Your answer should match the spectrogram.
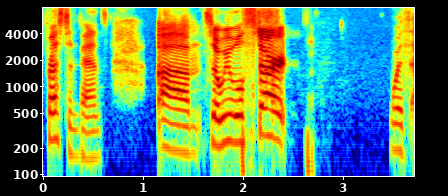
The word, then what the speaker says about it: Prestonpans: much prestonpans um which looks like it should be pronounced differently but is actually pronounced prestonpans so we will start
